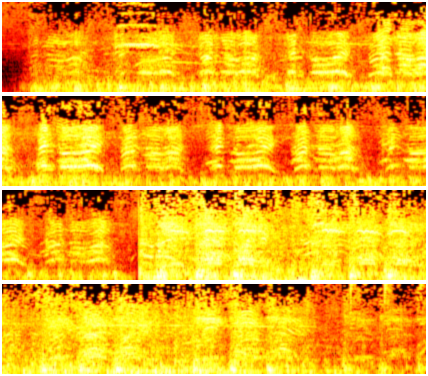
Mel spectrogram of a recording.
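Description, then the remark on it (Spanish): A large protest crowd at a Monday demonstration during the carnival in Badajoz, Spain, chants in unison "sí se puede" and "Badajoz", rhythmic repeated shouts rising over a dense roar of voices, getting louder and more chaotic partway through as the mass of people keeps yelling together. “Bueno, como veis aquí la gente también gritaba al unísono sí se puede, sí se puede y esto es carnaval y también incluso llegamos a ir otro, otras voces del estilo EO, Badajoz, Badajoz, Badajoz, ya bastante tradicional aquí en los carnavales.”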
